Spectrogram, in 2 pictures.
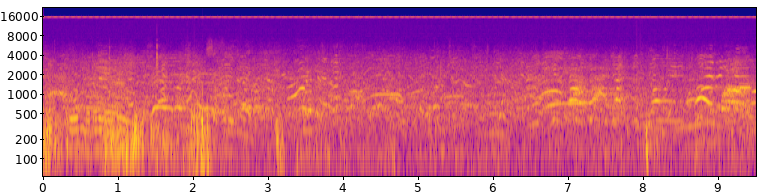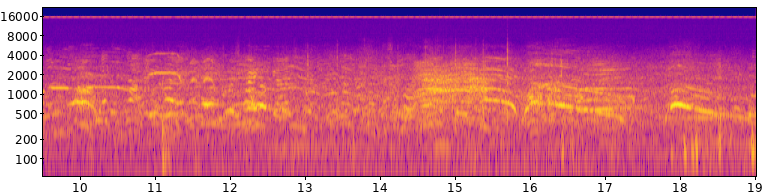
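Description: A crowd of many voices chatters and shouts in outdoor stands.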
